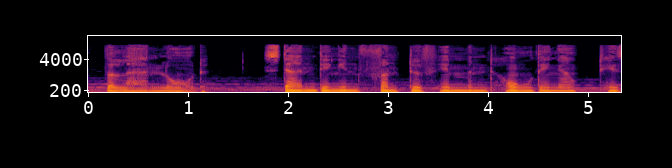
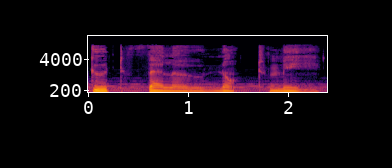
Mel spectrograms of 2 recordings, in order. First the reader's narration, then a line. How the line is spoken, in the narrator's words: said the landlord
